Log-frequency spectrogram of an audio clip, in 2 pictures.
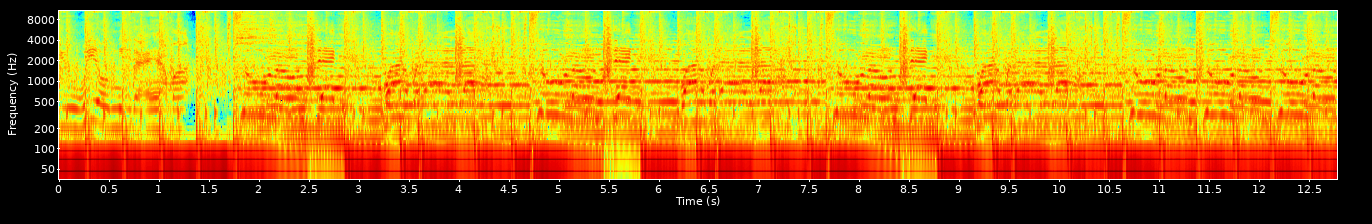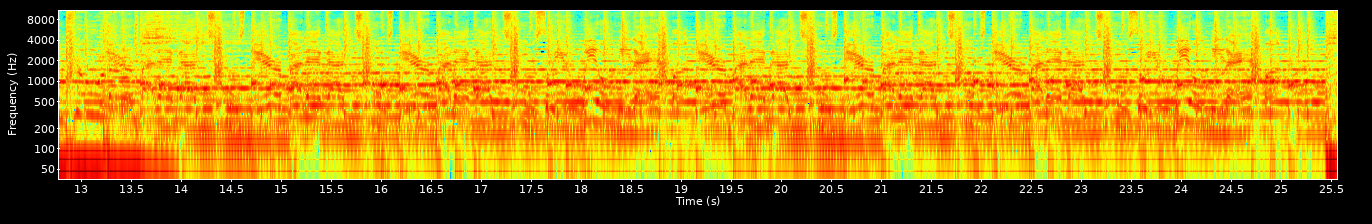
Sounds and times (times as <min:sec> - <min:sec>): Music: 0:00.0 - 0:25.5.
